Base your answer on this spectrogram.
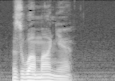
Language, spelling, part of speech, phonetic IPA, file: Polish, złamanie, noun, [zwãˈmãɲɛ], Pl-złamanie.ogg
